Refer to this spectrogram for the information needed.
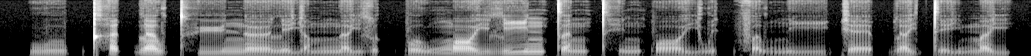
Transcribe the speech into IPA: w uː˨ p̚ kʰ ɐ˥ t̚ l ɐ˥ w t̪ʰ yː˧ n̪ œː˨ l e˨˩ j ɐ˨ m n̪ ɐ˨ j l ʊ˥ k̚ p o˨˥ w m ɔː˧ j l iː˥ n t̪ ɐ˧ n t̪ʰ ɪ˨ ŋ p ɔː˨ j w ɪ˧ k̚ f ɐ˨˩ w n̪ iː˨˧ k ɛː˨ p̚ l ɐ˥ j t̪ e˨˥ j m ɐ˥ j

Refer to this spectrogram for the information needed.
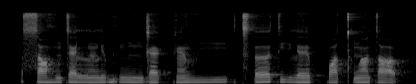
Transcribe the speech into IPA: s ɑ ɦ ũ t æ lː ə̃ l ɪ b u ŋ ĩ ɡ æ kː æ̃ v i | t͡sʼ ɜ t i l ɛ pː ɑ tʼ ũ tˤ ʌ

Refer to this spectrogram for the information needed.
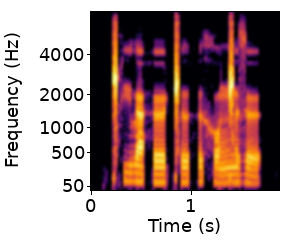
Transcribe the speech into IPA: ǁʰ i l a h œ ǁ ə h ə x ɔ ŋ͡ǁ ə z œ

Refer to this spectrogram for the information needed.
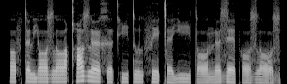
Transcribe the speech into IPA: ɔː f t œ l j ɔː z l ɔː qʰ ɔ z l œː x əː kʰ i t u l f e ǀ ɛ j iː t ɔː n œ z ɛ pʰ ɔː z l ɔ z

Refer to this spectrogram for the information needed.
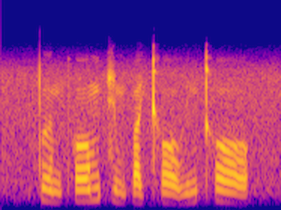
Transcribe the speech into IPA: t̪ ɤː˧˩ n pʰ ɔː˧˥ m t͡ɕ o˧˩ m p a˧˩ j kʰ ɔː˧˩ ʋ i˧˥ n kʰ ɔː˧˩

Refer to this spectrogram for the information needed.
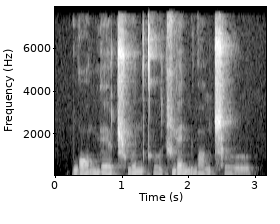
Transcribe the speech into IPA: p w ɔ˥˨ n̪ ɥ ɛ˨˦ ʈ͡ʂʰ w ə˦ n kʰ ɤ˨˦ t͡ɕ ɥ ɛ˥˨ n ɻ w ɑ˨˦ ŋ ʈ͡ʂʰ ɤ̰˨˩

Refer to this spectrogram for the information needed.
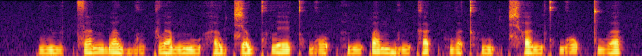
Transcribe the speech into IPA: l ɯː˨˩ t̚ s a˥˩ n b a˨˩ w b ɤː˧ k l a˦˥ m n uː˩˦ h a˨˩ w t͡ɕ a˦˥ w kʰ l ɛː˦˥ kʰ w ɔː˨˩ t̚ h ɯ˦˥ ŋ p a˥˩ m b ɯ˧ ŋ k a˥˩ k̚ h u˩˦ a̯ kʰ l u˨˩ ʔ t͡ɕʰ a˦˥ n kʰ w ɔː˥˩ p̚ t u˦˥ a̯

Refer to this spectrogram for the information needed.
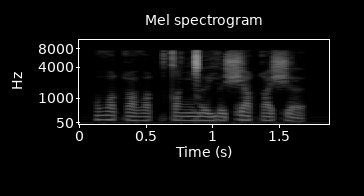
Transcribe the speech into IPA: ðˤ ə q ɐ ðˤ ɯ q tˤ ɯ ŋ͡ǀ ə j ə ʃ ɛ q ɐ ʃ ɐ

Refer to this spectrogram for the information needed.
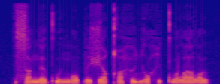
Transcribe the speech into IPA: s a ŋ ɛ kʷʼ e ŋ ɔ p e ʃ ɛ qʰ ɛ h œ ʎ ɔ h i kʷʼ e lˠ a lˠ ɯ

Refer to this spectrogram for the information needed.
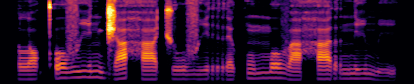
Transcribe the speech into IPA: l ɔ˨ kʼ o˦ v iː˦ n d͡ʒ a˨˦ h aː˨ t͡ʃ uː˨ v i˨ r ɛ˨ kʷ ũ˦ m o˦ β a˨ h aː˦ r n iː˦ m i˨

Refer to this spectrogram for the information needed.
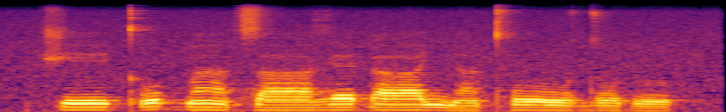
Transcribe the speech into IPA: t͡ʃ eː˨ kʼ o˦ ɡ͡b ã˦˨ t͡s aː˨ ɣ ɛ˦ ɗ aː˦ ɲ ã˨ tʰ oː˦˨ d o˦˨ ɗ ʊ˨

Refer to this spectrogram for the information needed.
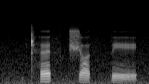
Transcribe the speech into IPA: ʈʰ ə θ t͡ʃ ɔ θ p ɪ

